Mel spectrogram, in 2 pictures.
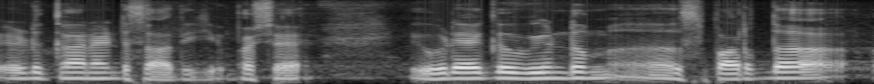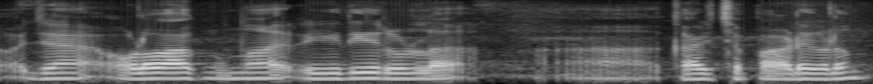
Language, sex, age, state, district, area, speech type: Malayalam, male, 45-60, Kerala, Alappuzha, rural, spontaneous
